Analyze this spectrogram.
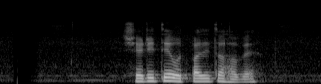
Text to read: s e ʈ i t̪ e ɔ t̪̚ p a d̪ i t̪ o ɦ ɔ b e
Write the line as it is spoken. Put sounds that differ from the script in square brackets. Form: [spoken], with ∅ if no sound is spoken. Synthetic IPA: [ʃ] e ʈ i t̪ e [u] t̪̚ p a d̪ i t̪ o ɦ ɔ b e

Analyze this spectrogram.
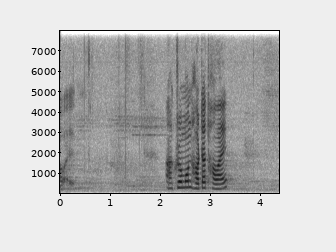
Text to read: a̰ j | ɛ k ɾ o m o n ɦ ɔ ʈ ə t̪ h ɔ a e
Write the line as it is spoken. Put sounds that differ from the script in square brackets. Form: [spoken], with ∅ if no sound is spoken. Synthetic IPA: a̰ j | [a] k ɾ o m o n ɦ ɔ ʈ [a] t̪ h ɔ a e

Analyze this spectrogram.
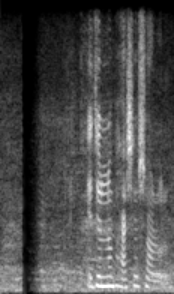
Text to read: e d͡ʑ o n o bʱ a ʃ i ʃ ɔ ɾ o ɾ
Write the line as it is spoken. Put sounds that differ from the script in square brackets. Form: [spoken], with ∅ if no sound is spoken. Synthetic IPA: e d͡ʑ o [nː] o bʱ a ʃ [a] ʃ ɔ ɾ o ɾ

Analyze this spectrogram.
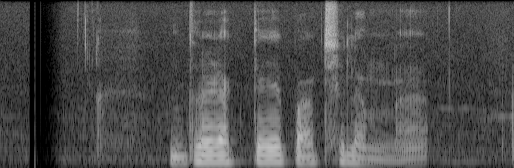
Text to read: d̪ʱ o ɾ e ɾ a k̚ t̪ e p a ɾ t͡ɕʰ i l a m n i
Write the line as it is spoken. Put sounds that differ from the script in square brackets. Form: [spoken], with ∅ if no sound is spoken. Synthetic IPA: d̪ʱ o ɾ e ɾ a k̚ t̪ e p a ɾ t͡ɕʰ i l a m n [a]

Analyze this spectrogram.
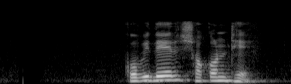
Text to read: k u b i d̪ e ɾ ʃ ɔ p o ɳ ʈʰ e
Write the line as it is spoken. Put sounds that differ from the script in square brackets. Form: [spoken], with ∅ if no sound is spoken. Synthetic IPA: k [o] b i d̪ e ɾ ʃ ɔ [k] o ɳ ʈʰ e

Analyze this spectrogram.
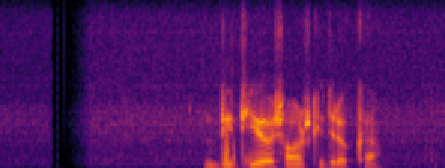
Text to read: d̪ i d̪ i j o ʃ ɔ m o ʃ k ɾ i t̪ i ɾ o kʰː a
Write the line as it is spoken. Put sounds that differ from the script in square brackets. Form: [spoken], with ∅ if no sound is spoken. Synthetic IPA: d̪ i [t̪] i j o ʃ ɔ [ŋ] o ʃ k ɾ i t̪ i ɾ o kʰː a

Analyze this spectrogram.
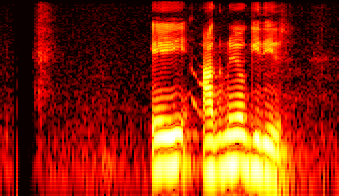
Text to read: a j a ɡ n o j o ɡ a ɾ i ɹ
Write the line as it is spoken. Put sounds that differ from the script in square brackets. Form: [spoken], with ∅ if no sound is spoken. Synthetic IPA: [e] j a ɡ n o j o ɡ [i] ɾ i [ɾ]

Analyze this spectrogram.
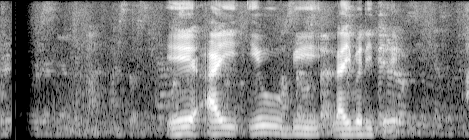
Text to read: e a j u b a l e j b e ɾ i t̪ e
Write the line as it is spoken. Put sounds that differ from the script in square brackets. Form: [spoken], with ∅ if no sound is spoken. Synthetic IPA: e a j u b [i] l [a] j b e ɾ i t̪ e

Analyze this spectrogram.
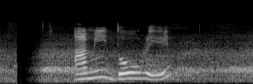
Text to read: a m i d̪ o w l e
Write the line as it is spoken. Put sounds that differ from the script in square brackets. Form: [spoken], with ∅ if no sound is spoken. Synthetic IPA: a m i d̪ o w [ɾ] e

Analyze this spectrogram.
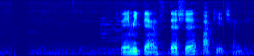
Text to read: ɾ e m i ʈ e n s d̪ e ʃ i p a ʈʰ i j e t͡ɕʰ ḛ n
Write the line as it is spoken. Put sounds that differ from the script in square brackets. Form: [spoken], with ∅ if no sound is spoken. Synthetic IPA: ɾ e m i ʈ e n s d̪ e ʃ [e] p a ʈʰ i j e t͡ɕʰ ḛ n

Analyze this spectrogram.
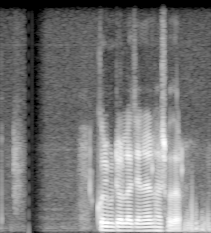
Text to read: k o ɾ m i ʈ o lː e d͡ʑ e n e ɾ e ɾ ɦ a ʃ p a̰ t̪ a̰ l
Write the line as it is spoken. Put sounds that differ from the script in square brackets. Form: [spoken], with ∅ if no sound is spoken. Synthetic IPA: k o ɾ m i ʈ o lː [a] d͡ʑ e n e ɾ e [l] ɦ a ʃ p a̰ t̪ a̰ l

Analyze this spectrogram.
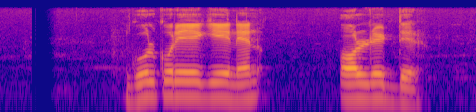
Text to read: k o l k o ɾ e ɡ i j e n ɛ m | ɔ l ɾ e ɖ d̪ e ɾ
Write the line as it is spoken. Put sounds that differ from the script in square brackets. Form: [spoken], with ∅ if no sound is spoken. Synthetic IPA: [ɡ] o l k o ɾ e ɡ i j e n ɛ [n] | ɔ l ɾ e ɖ d̪ e ɾ

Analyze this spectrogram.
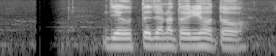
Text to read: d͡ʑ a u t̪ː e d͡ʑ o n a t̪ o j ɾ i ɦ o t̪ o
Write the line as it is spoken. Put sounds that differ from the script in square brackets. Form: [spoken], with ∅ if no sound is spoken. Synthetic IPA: d͡ʑ [e] u t̪ː e d͡ʑ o n a t̪ o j ɾ i ɦ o t̪ o

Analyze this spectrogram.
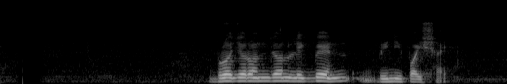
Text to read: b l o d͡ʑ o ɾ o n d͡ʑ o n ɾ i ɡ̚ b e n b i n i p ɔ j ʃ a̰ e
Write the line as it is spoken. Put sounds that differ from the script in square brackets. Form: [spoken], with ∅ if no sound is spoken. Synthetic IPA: b [ɾ] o d͡ʑ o ɾ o n d͡ʑ o n [l] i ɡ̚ b e n b i n i p ɔ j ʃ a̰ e

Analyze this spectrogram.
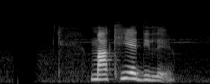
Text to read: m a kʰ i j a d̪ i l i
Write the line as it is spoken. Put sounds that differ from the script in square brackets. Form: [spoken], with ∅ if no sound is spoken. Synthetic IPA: m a kʰ i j [e] d̪ i l [e]

